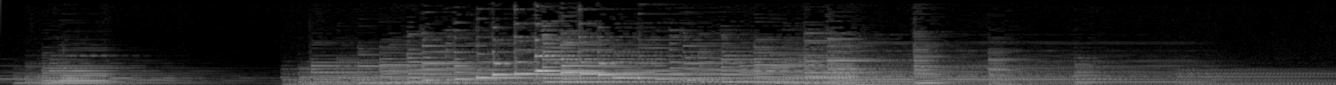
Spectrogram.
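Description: Background piano music: a few notes, then a full loud chord about one and a half seconds in that rings on and slowly fades.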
